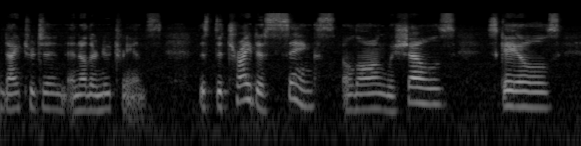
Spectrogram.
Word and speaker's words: detritus: The sinking detritus. That's how you say that word. All of us had to learn how to pronounce that word, detritus.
